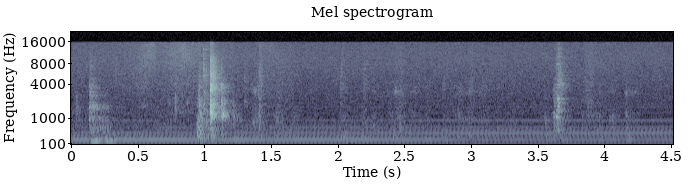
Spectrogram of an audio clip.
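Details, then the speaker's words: NAD 3020 Series 20 amplifier on 50 Hz mains, with the preamp link wires removed: constant low 100 Hz hum with buzzy overtones from the power amp section, attributed to aged filter capacitors. Amplifier mains hum from aged filter capacitors. "this was hundred Hertz hum this was like a mains frequency hum the mains frequency actually is at 50 Hertz but you get a 100 Hertz hum from the mains if the filter capacitors are"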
